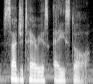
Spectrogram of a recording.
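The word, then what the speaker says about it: Sagittarius A*: At the exact center of the Milky Way sits Sagittarius A, pronounced Sagittarius A star, a super massive black hole with a mass of approximately 4.1 million solar masses.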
